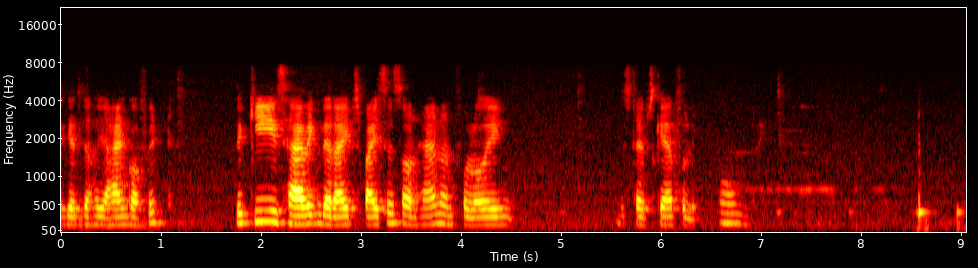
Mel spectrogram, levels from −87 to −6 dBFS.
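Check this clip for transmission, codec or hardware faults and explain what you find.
No transmission, codec or hardware faults turn up here: the speech has passed through a call's microphone processing, whose high-pass filter trims the lowest bass and whose band stops at 8 kHz, as expected for that path.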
